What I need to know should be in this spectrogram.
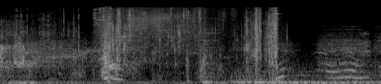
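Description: A blade stabs into flesh with a wet thud.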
